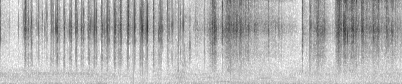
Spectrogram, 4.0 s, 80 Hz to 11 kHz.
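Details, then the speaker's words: Worn secondary pinion bearing from a BMW E36 welded differential (168 mm) during full rebuild, spun by hand after pressing out: loose, gritty metallic rattle; bearing is dead, not supposed to spin like that, being replaced. "Tu vois le bruit qu'il fait? Mais il est mort, il est pas censé tourner comme ça."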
